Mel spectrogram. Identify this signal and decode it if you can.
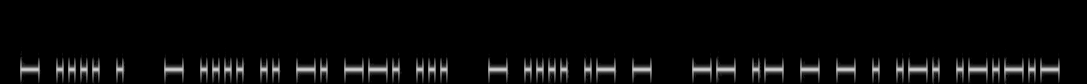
Morse code, heard as a keyed tone, about 19 wpm, 700 Hz. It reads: THE THINGS THAT MATTER.
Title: Sentences with 5-Word Phrases - Spoken Beginning - 20wpm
